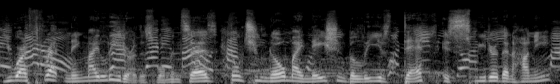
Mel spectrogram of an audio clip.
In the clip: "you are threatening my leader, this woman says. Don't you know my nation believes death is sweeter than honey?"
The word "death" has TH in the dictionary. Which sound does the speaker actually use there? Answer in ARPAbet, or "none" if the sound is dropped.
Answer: TH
